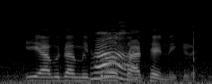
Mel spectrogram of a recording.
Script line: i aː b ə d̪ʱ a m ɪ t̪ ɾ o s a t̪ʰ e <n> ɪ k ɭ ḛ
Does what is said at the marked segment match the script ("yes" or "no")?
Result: yes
